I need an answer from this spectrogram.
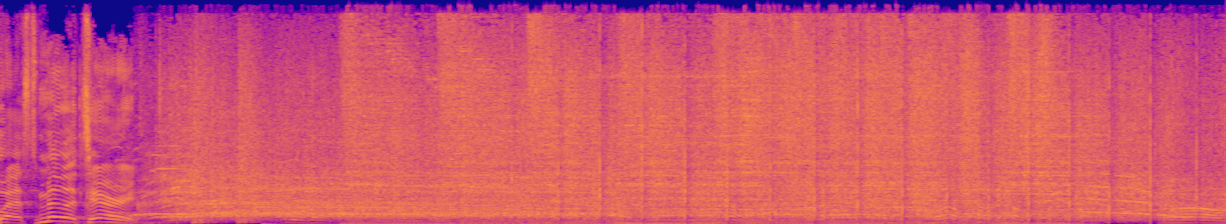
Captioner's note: cheers and applause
